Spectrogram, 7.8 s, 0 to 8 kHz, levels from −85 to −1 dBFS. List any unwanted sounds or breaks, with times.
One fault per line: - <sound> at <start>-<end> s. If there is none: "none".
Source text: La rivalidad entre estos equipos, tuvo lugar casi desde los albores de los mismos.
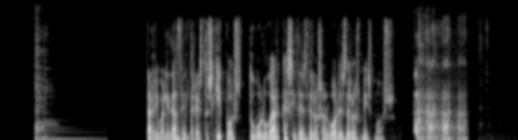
- thud at 0.5-1.6 s
- laugh at 6.2-7.0 s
